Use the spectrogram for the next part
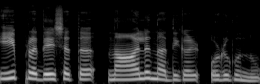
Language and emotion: Malayalam, neutral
